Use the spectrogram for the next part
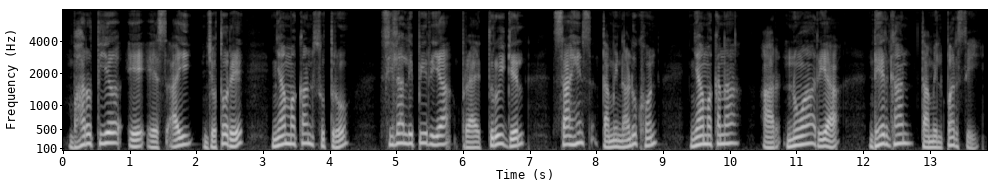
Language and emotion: Santali, neutral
